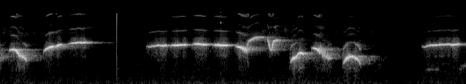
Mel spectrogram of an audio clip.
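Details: White-rumped shama song meant to lure other shamas into singing; clear whistles, a level held note, then looping up-and-down slurs, in two phrases split by a brief silence and a faint click.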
